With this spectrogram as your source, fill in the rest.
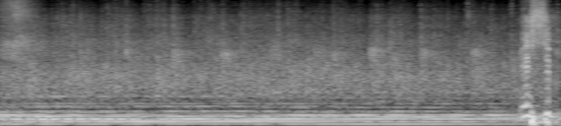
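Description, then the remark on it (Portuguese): An audience claps for the Lord in a steady, dense patter that runs throughout, over sustained low musical tones, with a brief louder swell of clapping near the end. “Alguém pode dar um forte aplauso ao Senhor nessa noite?”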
